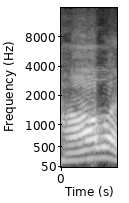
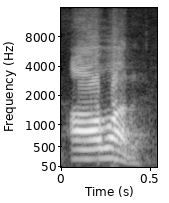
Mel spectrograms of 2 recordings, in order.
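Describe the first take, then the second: First: The word begins with an h sound. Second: The word begins with a vowel sound. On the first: The speaker calls it wrong. "पढ़ सकते हैं हावर, लेकिन हावर नहीं होता है" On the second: The speaker calls it right. "ये आवर होता है"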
